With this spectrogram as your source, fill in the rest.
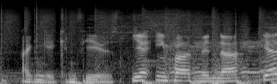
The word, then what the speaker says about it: Impa: had no idea I thought made no was EMPA but do you see how the I can get confused yeah Impa Midna yeah it's kind of key it's easy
